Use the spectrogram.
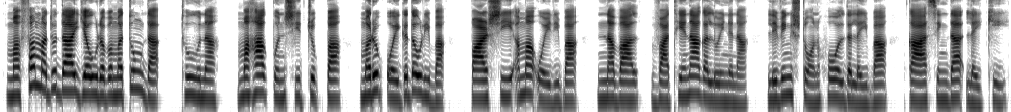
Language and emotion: Manipuri, neutral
